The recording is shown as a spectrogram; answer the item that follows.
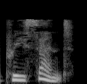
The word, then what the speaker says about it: present: Consider the word present. If you stress the first syllable p sent, it means a gift or the current time. And if you stress the second syllable, if you say present, it's a verb meaning to give or introduce something.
